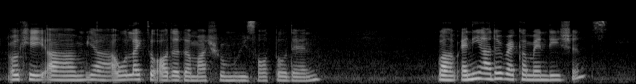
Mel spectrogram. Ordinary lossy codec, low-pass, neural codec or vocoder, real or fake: none; none; none; real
